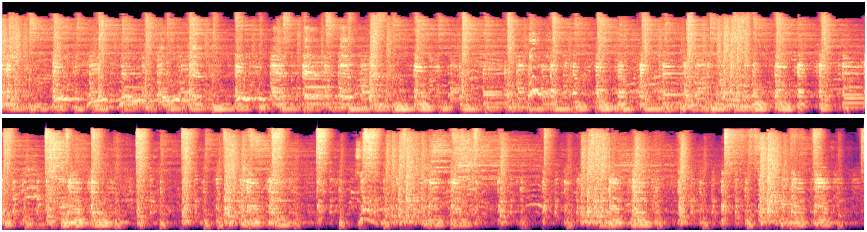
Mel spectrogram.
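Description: Live band playing blues-rock with electric guitars, bass guitar and a drum kit driving a busy beat on cymbals and drums. It eases off for a few seconds in the middle, then builds again near the end.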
